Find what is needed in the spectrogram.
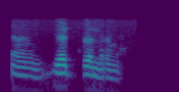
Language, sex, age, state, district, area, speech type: Tamil, male, 45-60, Tamil Nadu, Nilgiris, rural, conversation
